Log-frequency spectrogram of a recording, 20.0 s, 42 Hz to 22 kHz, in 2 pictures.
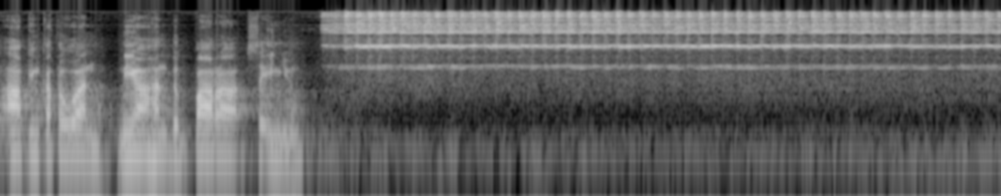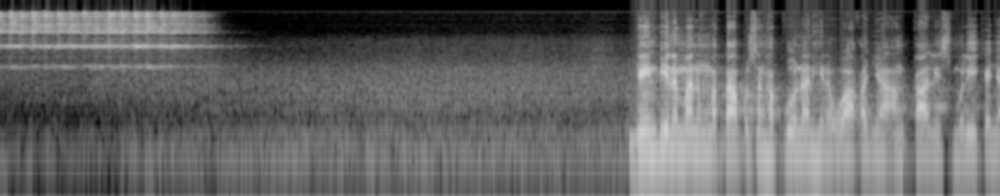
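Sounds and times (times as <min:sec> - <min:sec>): altar bells shaken rapidly: 0:03.2 - 0:12.4.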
